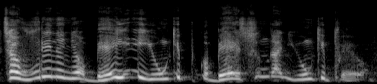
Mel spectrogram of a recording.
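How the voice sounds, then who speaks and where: High, husky woman preaching passionately. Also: sing-song, normal speed, darkish tone. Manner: impassioned, acts out quoted dialogues. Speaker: speaker at a retreat for pastors' wives. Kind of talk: sermon.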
